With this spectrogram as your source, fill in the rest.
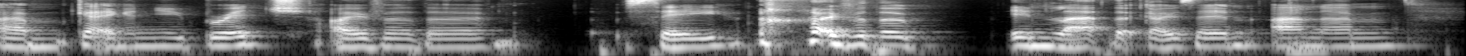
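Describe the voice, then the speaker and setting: Speaking very slowly in a Suffolk accent, a woman keeps a fairly low, monotone, flat delivery while her loudness swings widely. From Suffolk, East Anglia, England. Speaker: events content director. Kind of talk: casual chat.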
